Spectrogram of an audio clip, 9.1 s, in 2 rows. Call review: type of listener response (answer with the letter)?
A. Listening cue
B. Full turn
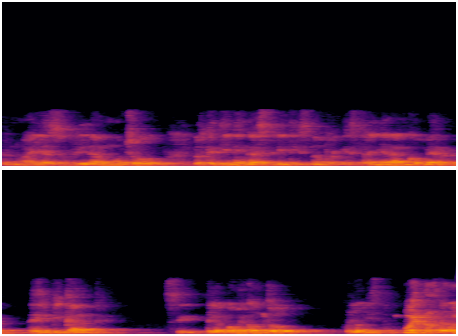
B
